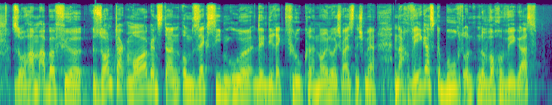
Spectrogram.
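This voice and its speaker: With an unremarkable speaking voice, a man talks at a fairly quick pace and a fairly high pitch, his intonation lively and his loudness very even. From Germany, near Mannheim. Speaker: DJ and music producer. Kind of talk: casual chat.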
